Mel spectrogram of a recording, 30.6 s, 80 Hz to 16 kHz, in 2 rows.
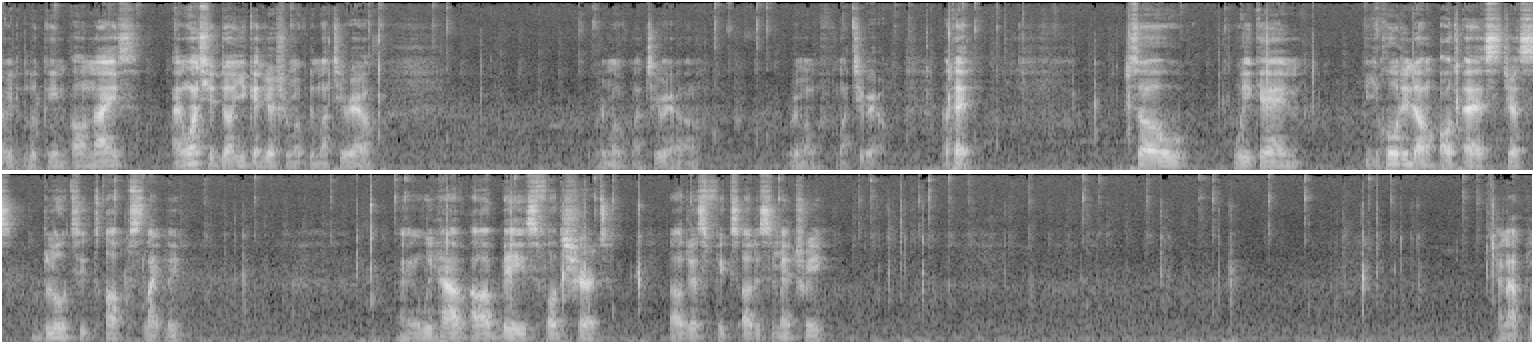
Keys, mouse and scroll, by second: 0.0 Tab, 0.4-2.7 middle drag, 2.7 click, 3.2 z, 4.2-8.3 right drag, 8.3 click, 9.2 alt+a, 9.5 right click, 10.1 middle click, 10.6 Tab, 11.7 middle click, 12.4 alt+s, 16.6 middle click, 17.4 Tab, 17.7-18.8 middle drag, 18.8 w, 19.5 KP_1, 19.9 scroll down 2, 20.1 alt+a, 20.3 middle click, 20.5 scroll up 1, 20.7 Tab, 21.1-23.8 alt+right drag, 23.8 click, 24.7 middle click, 24.9 scroll up 1, 25.5 click, 26.2-28.5 middle drag, 28.5 scroll down 2, 28.6 Tab, 28.9 middle click, 29.2-29.8 scroll up 1, 29.8-30.6 right drag.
